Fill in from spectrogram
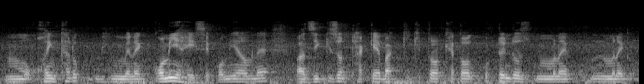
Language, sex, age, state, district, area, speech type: Assamese, male, 30-45, Assam, Jorhat, urban, spontaneous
